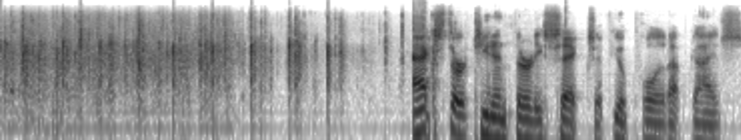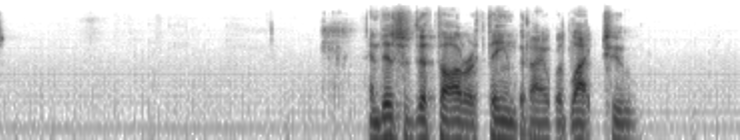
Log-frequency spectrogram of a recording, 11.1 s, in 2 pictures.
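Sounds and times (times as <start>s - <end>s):
audience hand clapping: 0.0s - 3.1s
speech: 3.1s - 5.6s, 8.3s - 10.4s.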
